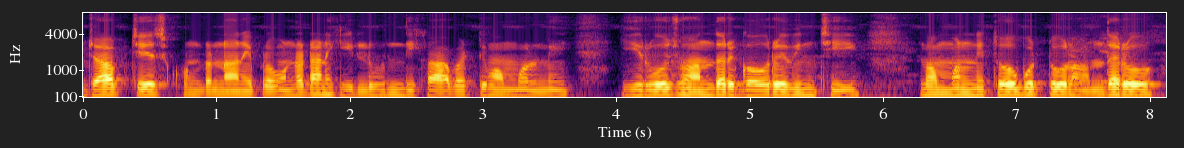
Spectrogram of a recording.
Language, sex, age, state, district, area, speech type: Telugu, male, 18-30, Andhra Pradesh, Srikakulam, urban, spontaneous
